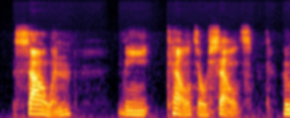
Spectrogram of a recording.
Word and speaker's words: Samhain: The origins of Halloween date back to the ancient Celtic festival of Samhain, or pronounced Samhain, the Celts, or Celts, who lived 2,000 years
